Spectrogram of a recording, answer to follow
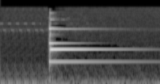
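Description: A single bright metallic chime sound effect from a news channel's logo sting. It is struck suddenly under a second in and rings on, fading slowly.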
